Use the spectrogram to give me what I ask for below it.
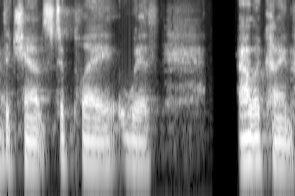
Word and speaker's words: Alekhine: chance to play with Alekhine, who Kostya will pronounce something like Alyoshin, you know, something fancy like that.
